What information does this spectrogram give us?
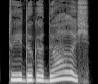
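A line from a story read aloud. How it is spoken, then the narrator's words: Confused mutter. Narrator (Russian): растерянно пробормотал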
